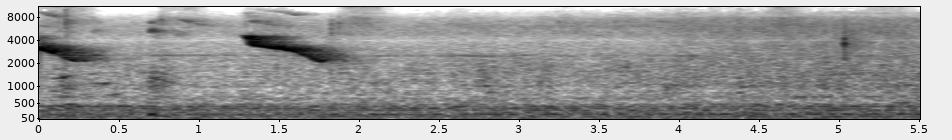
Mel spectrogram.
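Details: Hungry baby monkey begging for its mother's milk: two high, thin squeals sliding downward, the second longer, then quiet background hiss with a faint click near the end.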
